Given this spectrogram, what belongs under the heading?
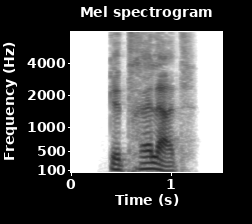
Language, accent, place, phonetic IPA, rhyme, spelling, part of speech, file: German, Germany, Berlin, [ɡəˈtʁɛlɐt], -ɛlɐt, geträllert, verb, De-geträllert.ogg
- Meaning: past participle of trällern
